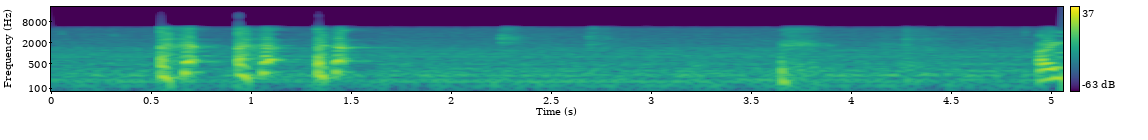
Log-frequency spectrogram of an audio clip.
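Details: A young child gives a quick run of three short, voiced coughs, then a couple more, deliberately produced fake coughs after being asked about a bad cough; voluntary (fake) cough.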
